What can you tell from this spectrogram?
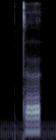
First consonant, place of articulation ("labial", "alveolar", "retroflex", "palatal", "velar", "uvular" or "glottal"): alveolar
